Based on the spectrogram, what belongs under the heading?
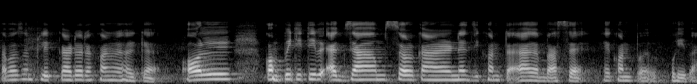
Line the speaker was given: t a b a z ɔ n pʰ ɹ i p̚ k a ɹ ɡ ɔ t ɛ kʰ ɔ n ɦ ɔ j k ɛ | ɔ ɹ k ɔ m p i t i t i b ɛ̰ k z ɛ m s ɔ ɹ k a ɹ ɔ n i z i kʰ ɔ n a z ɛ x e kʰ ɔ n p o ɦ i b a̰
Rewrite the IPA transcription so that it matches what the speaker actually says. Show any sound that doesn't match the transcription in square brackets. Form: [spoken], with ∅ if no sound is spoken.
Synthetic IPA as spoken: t a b a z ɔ n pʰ [l] i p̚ k a ɹ [d] ɔ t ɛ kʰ ɔ n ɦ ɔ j k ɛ | ɔ [l] k ɔ m p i t i t i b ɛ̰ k z [a] m s ɔ ɹ k a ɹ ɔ n [ɛ] z i kʰ ɔ n a [s] ɛ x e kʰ ɔ n p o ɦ i b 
